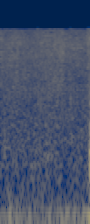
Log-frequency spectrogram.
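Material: Nothing is struck.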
